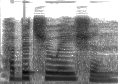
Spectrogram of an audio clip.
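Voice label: "habituation" US English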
